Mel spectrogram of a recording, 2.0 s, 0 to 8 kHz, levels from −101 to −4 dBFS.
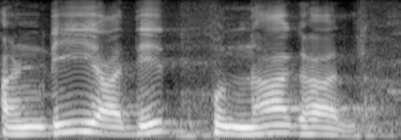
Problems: constant background noise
